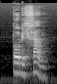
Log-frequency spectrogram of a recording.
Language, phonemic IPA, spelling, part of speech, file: Dutch, /ˌpoliˈɣam/, polygaam, adjective, Nl-polygaam.ogg
- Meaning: polygamous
